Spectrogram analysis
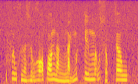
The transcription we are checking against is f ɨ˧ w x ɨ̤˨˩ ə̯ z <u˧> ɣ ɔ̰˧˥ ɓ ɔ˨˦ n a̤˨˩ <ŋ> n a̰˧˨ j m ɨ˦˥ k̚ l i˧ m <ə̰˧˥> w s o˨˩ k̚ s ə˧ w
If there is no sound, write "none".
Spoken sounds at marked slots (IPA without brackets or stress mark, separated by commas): ṵ˧˨, ŋ, ə̰˧˥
